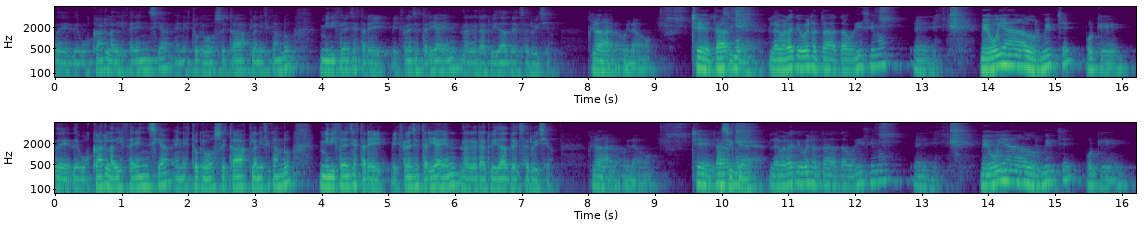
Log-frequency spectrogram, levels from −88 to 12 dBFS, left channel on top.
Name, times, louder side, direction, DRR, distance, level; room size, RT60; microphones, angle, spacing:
voice 1, 0.0-7.5 9.9-10.5, right 6 dB, 70° right, 0.4 m, -27 dB
voice 2, 8.0-8.9 9.6-10.3 10.7-12.5 12.8-16.0, left 4 dB, 40° left, 0.4 m, -26 dB
sound 1, 9.0-9.5 10.1-10.5 12.3-12.6 13.2-13.6, left 4 dB, 15° left, 1.0 m, -41 dB
8.9 x 5.6 x 3.7 m
head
